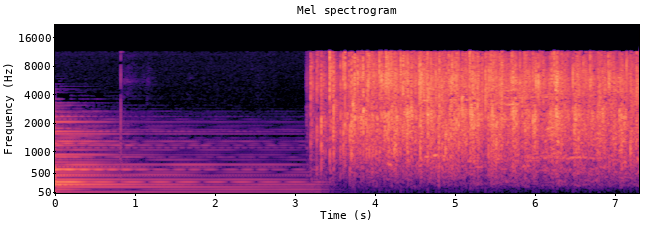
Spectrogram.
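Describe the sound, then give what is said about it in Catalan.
A sustained, sung held musical tone with steady harmonics fades out as a singer finishes a live song on a TV quiz show, then loud audience applause erupts suddenly around three seconds in and continues densely to the end. “Aquest fort aplaudiment és per moltes tu.”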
